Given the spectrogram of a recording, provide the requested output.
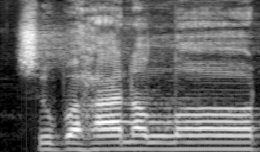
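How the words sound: It is said once, calmly and politely. A courteous reminder that the leader made a mistake. The speaker calls it right. "cara mengingatnya harus santun"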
